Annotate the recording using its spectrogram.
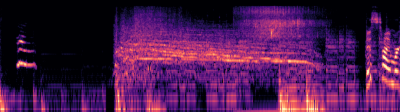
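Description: Logo sound: a cat meow effect with a music sting. A long note starts about two seconds in and slides slowly down in pitch for about three seconds, with a hiss near its end.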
